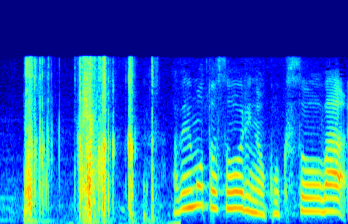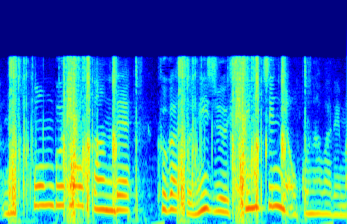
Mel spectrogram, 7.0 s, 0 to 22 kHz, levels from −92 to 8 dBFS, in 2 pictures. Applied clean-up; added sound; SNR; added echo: none; Walk, footsteps; 1 dB; none.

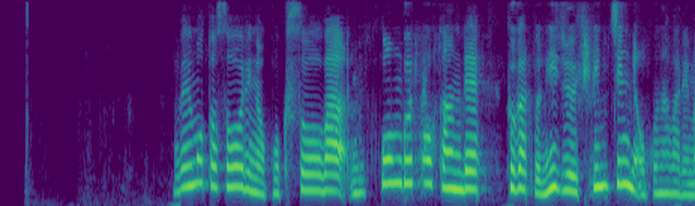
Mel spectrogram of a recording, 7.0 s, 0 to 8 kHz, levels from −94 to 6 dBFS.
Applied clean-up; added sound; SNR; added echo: neural mask model DeepFilterNet 3.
